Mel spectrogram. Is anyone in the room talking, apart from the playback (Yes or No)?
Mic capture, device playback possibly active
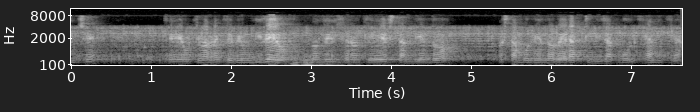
Yes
